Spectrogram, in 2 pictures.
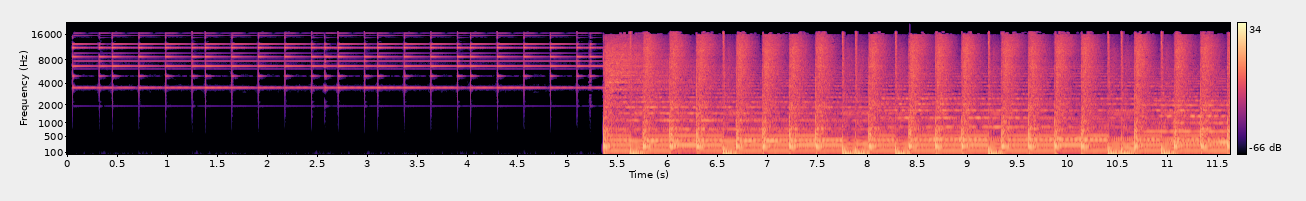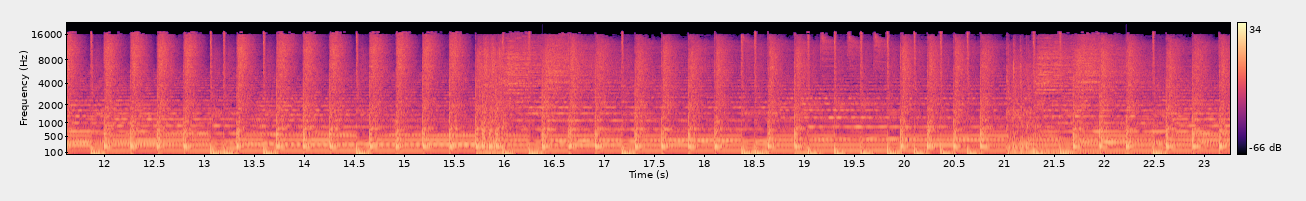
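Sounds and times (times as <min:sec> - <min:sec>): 
instrumental music: 0:05.1 - 0:23.2.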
